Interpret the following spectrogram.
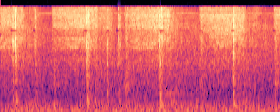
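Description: Automatic roll-fed labeling machine running: a steady mechanical whir with a sharp click repeating about twice a second.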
